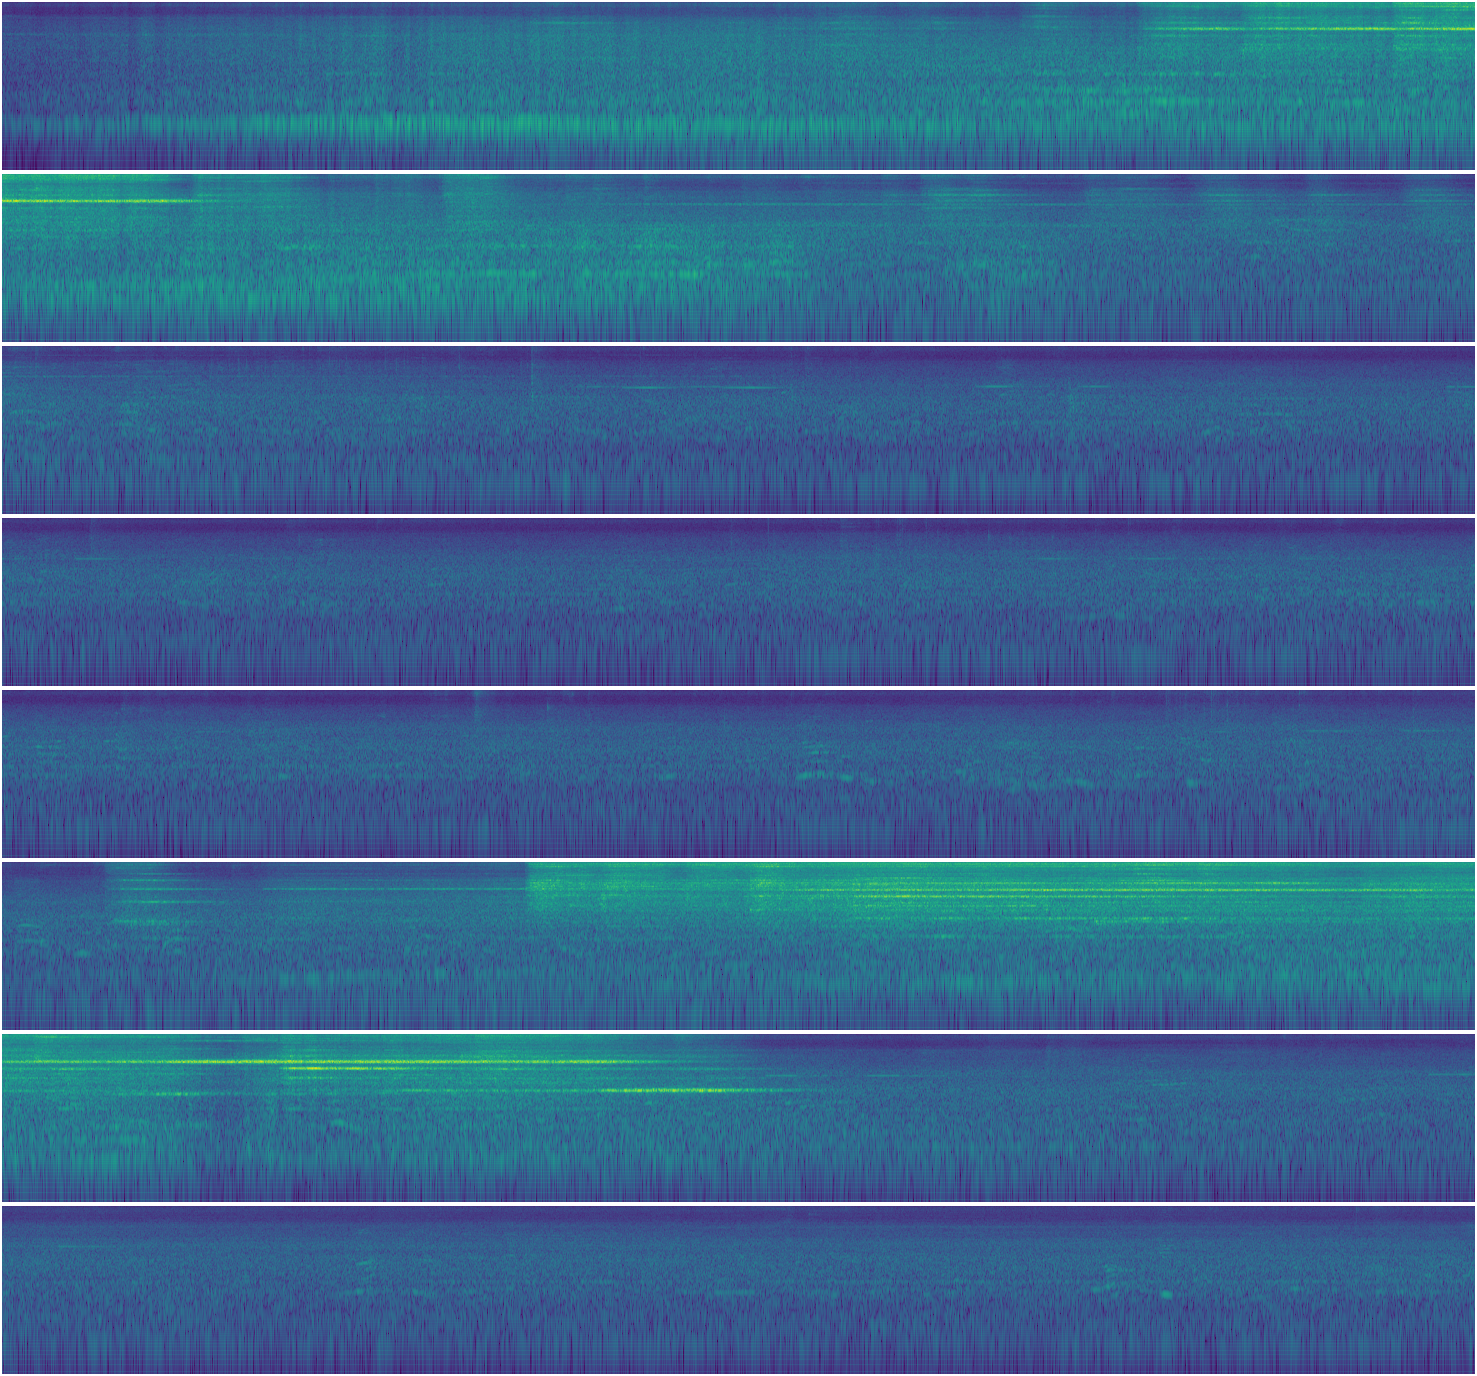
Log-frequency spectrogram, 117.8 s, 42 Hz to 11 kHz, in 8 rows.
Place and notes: Bahnhofpl., Bern, Schweiz - Bern, Bahnhof, Gleis 6
Waiting for a train on the moderately crowded platform No 6.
